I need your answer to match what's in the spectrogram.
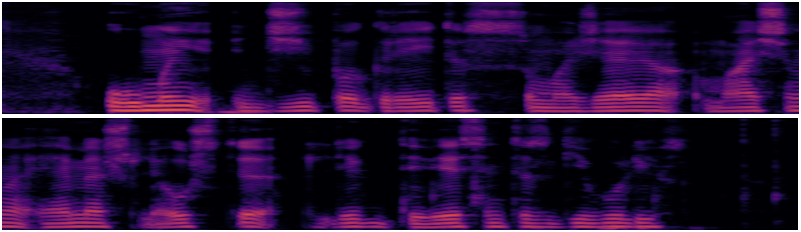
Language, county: Lithuanian, Utena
